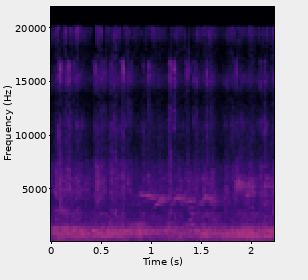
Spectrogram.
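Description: Laying hens on a large poultry farm give off a dense wash of overlapping clucks and chatter, steady and moderately loud throughout with no voices.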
